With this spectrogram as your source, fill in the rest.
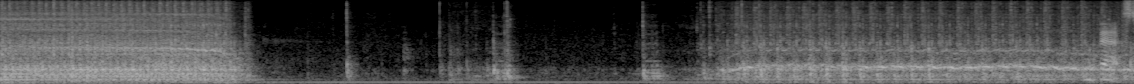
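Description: A sewing machine stitches binding onto fabric, its rapid whirring run starting and stopping in bursts, with a quiet pause and a few clicks between runs, loud and close.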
